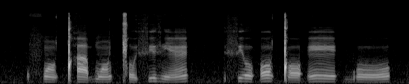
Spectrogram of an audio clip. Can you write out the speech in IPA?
f ɔ̃˨˩˦ ǃʰ a˨˩˦ b ɔ̃˩˥ ǁ o˩ fʲ ʊ˥˧ vʲ ɛ̃˩˥ | fʲ o˥˧ ʔ ɔ˥˧ ŋ͡ǃ ɔ˩ ʔ ẽ˥˧ | b o˨˩˦

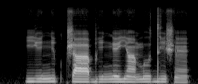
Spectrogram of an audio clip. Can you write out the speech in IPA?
j i˧ ŋ i˦ p t͡ʃ aː˧ b i˨ ŋ e˦ j ã˧ m u˦ d i˦˨ ʃ ɛ̃˨

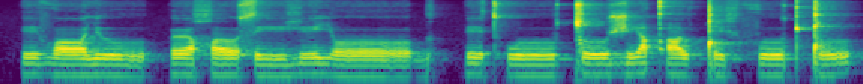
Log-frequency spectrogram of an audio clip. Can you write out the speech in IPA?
i v ɔː lʲ u | ɵː χ oː s iː ɣ iː j oː ɡ | i tʰ w uː ǀ uː ʒ i qʼ uː ǃ i x f uː t ǃ u

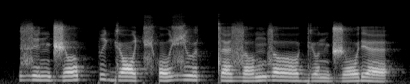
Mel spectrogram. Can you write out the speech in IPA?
z i n d͡ʒ ɤ pː i ɡʲ ɔː t͡ɕʰ o ʑ ɯ tː ɛ z ɤ ŋ z ɤː ɡʲ o n d͡ʒ o ɾʲ ɛ

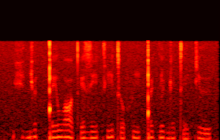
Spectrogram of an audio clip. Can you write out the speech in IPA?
ç ʏ ɟ ʏ ǃ ɪ w ɔ tʼ ɪ z i tʰ i tʼ ʊ f i ǃ ʏ t̪ i ɖ e̤ tʼ e̤ c ɨ

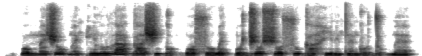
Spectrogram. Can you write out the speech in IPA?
k͡p o˨ m ɛ̃˧ ʃ o˦ b ɛ̃˦˨ k ĩ˨ l u˨˦ l a˦˨ ɡ a˧ ʃ i˧ ɡ ɔ˨ ɡ͡b ɔ˨˦ s o˧ w ɛ˦ k͡p o˧ d͡ʒ o˦ ʃ o˦ s u˦˨ ɡ a˨˦ h i˧ ɾ ĩ˨ t ɛ̃˧ ɡ o˦ d o˧ ɡ͡b ɛ̃˨

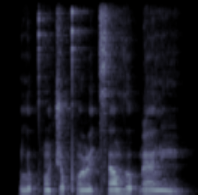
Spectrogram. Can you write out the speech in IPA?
l o pʰ õ t͡ʃ ɒ pʼ õ ɭ i ʔ s æ̃ lˠ ð o ɓ æ̃ l ĩ

